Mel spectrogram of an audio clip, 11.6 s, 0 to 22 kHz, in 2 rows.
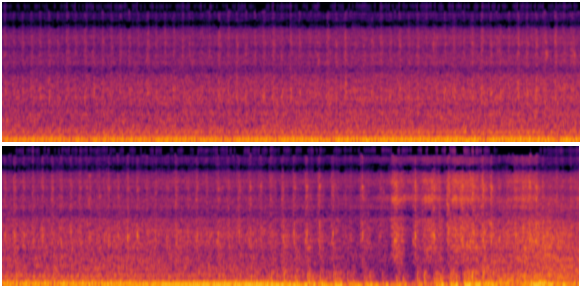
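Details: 1970 Dodge D200 V8 truck, received as a gift, started on brake cleaner: uneven, lumpy idle with irregular low thumps and surging, misfiring and running lean. Owner suspects a vacuum leak from the many vacuum hoses plugged off with screws.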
